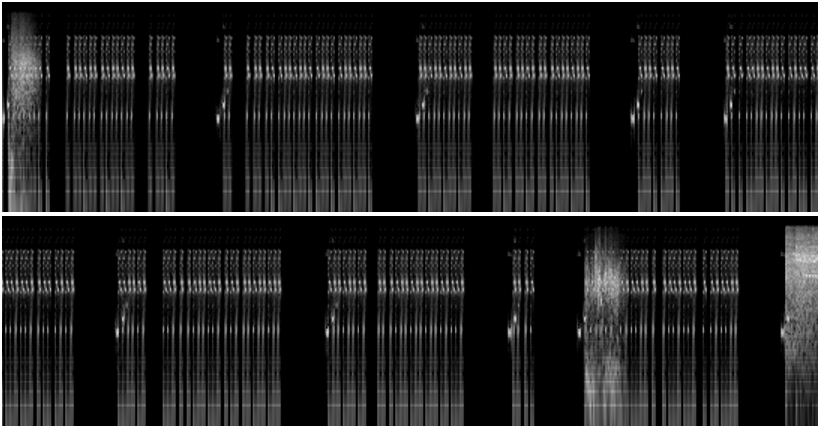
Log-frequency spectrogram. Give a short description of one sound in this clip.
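Rapid electronic blips tick in quick bursts.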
